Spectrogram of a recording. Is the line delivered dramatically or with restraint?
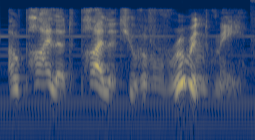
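dramatic. It is said in an over-the-top, theatrical way.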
